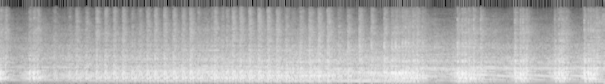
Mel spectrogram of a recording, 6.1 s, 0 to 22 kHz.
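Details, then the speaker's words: Suzuki RM85 two-stroke on its first start after a build. It runs rough and uneven, with a light clack over the revs that sharpens toward the end. Owner suspects the motor mount bolts, not fully tightened; idle still not right. "what the hell is that let me tighten this bolt because it might be this bolt"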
